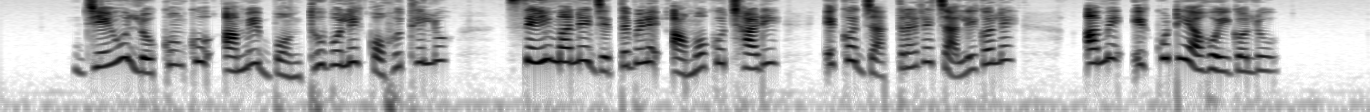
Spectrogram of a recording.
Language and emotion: Odia, sad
